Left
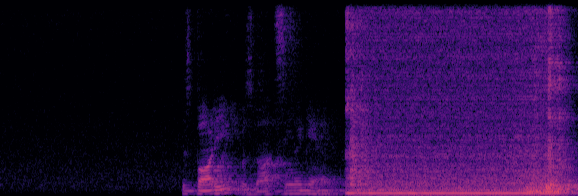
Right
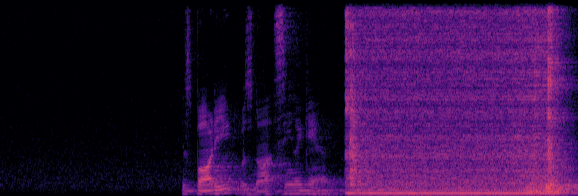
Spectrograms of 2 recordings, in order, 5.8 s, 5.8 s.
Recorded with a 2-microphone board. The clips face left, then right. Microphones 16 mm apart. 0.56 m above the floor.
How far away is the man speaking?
About 1.0 m.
